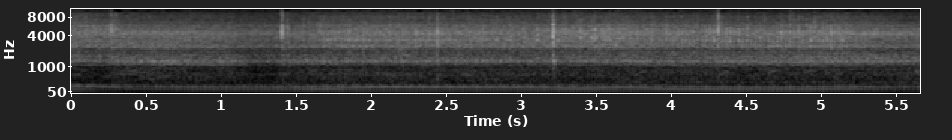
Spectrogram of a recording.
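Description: Modified Suzuki Sidekick offroad vehicle's engine running at low, steady revs, easing off briefly near the start and again about a second and a half in. A few sharp clicks sound over it.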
